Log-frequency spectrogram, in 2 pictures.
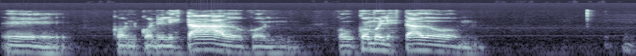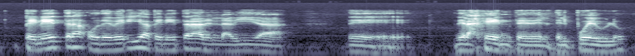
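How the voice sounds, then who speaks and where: A man's voice: low-pitched, slow pace, pauses often. A man with an Argentine accent, an interview guest telling stories in a rambling way, repeating words and tagging on little questions. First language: Spanish and English, bilingual. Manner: rambling, repeats words, keeps saying ¿viste?. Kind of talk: casual storytelling chat. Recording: dull lo-fi audio.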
